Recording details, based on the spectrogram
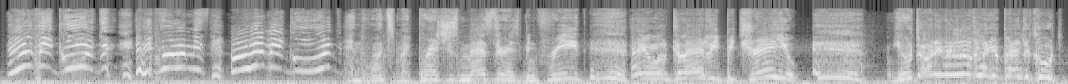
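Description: A man voicing a childish, cowardly henchman with a shrill squeaky voice, shouting and whining in a video game. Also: very animated, a little slow, gravelly, pauses often, heavily acted. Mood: whiny. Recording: game music behind.

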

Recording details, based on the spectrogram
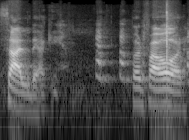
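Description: A woman's voice: low voice, a little slow, heavy background noise. A woman in her twenties with a Venezuelan accent, telling stories casually as an interview guest on a lapel mic. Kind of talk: casual, chatty storytelling. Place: small indoor studio set.

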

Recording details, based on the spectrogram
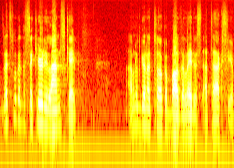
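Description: A man's voice: medium pitch, sharp tone, dry recording, low-quality recording. A middle-aged man with a Finnish accent giving a conference talk on stage, speaking plainly and often restarting his words. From Finland. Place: conference hall stage with projector screen. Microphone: headset mic.

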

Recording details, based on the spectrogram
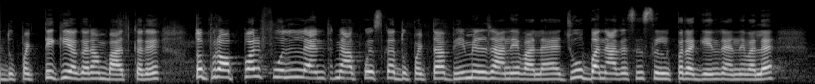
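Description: A woman's voice: high voice, fairly bright tone. A young woman from India presenting clothes for a wholesale outlet in a fluent, upbeat sales patter, recorded indoors in a shop on a lapel mic. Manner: upbeat, fluent, repetitive sales patter mixing in English words. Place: indoor clothing store with stocked shelves.

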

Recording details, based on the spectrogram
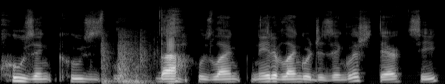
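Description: A man's voice: medium pitch, steady tone, measured pace, dark tone, no room sound. A man, chatting casually and playfully with swearing as he streams a game. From Serbia. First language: Serbian. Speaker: video game livestreamer. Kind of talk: casual live gameplay commentary with chat.

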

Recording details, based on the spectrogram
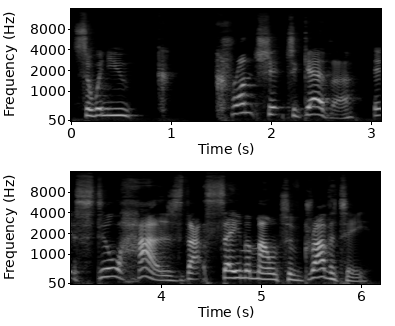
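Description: A man's voice: high-pitched, sing-song, a little slow, bright, forceful tone. A man in his thirties casually reacting to clips on his stream, thinking aloud with restarts, recorded close on a studio mic in a small home room. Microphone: close studio mic with headphones.

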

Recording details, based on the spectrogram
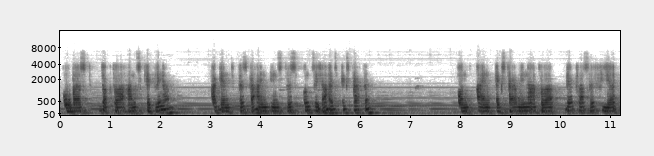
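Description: Impersonal report reader, formal, clipped, tinny radio filter, music behind. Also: male voice, mid-range voice, fairly even intonation, takes it slowly. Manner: formal, clipped, matter-of-fact announcements. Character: impersonal official voice reading out reports and roll call. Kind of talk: scripted report in radio drama. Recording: tinny narrow band, distant, music behind.

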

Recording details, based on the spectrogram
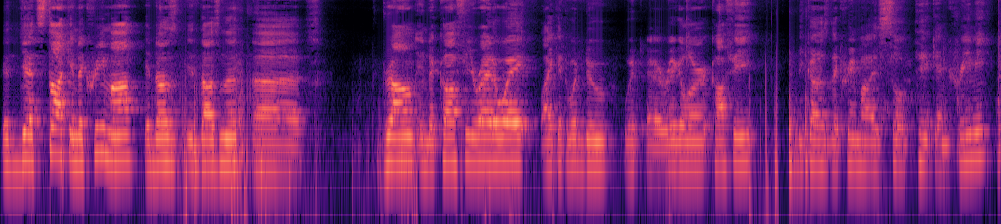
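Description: A man's voice: a little high, fairly even intonation, slow pace. A man in his thirties chatting through a casual how-to demonstration in his home kitchen, hesitant with fillers and restarts, recorded by a camera on the counter. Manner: chatty, hesitant with fillers and restarts, moving about while working. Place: home kitchen indoors at night. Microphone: camera on the counter at a distance. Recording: echoey kitchen, faint room noise.

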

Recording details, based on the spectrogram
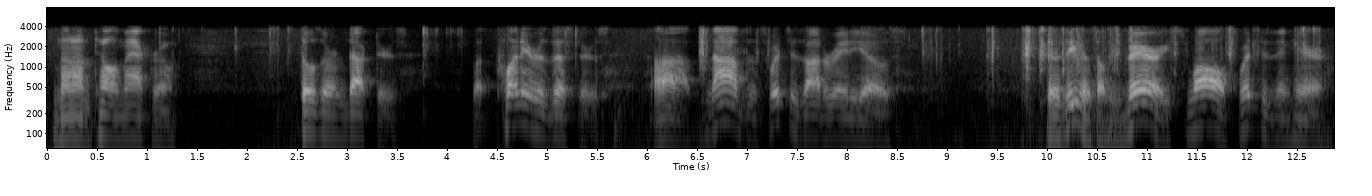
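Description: A middle-aged man giving a casual, rambling show-and-tell in an offhand, folksy way, recorded on a handheld camera's built-in microphone. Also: low-pitched. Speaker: hobbyist showing a parts collection. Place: indoor workbench. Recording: muffled phone-like sound with hiss, clicks.

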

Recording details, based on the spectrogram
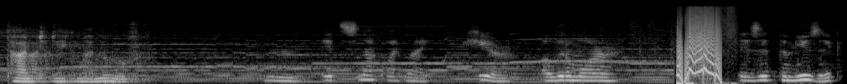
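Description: A man's voice: on the high side, slow pace, long pauses, dull audio, over music. A man voicing a vain, lecherous artist, smarmy and awkward, in a comedic anime parody dub. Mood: scheming.

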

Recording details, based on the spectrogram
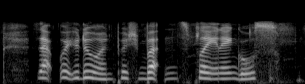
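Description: Reader as an earnest, bewildered woman, higher-pitched. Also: little pitch movement, moderate pace, pushed and bright, dry recording. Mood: hesitant, probing. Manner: questioning, disbelieving. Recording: dull lo-fi home recording.

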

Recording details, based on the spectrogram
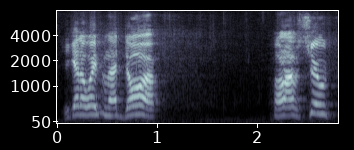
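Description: An actor playing a desperate, defiant armed fugitive, agitated and threatening, in 1950s radio drama style. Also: male voice, high voice, fairly even intonation, moderate pace, sharp tone. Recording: dull vintage 1950s radio recording.

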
